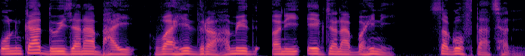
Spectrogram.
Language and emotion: Nepali, neutral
